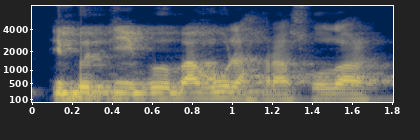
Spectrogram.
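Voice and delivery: ordinary talk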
